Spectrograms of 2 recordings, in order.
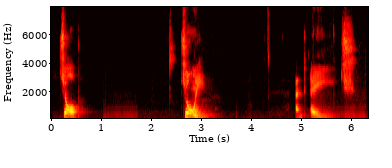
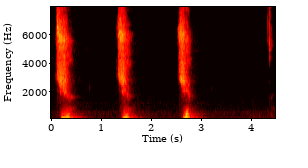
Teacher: it is Voiced which means that you vibrate your vocal chords to make the sound. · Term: Voiced palato-alveolar affricate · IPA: /ʤ/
